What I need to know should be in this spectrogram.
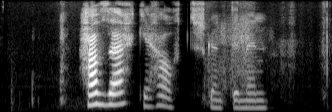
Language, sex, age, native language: Icelandic, female, 10, Filipino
